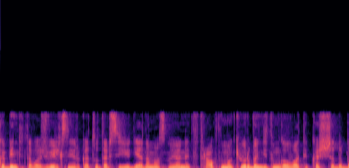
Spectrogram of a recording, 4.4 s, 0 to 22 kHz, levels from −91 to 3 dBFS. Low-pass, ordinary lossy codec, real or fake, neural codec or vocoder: 7.2 kHz; MP3, 96 kbps; real; none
